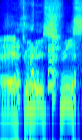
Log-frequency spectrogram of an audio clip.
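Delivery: high, loud laughing.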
